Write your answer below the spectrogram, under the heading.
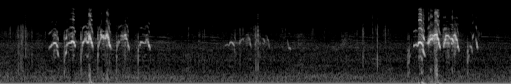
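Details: Ospreys eating a large flounder on their Hog Island nest, 21 July 2016, 08.05; rapid bursts of loud piercing whistled chirps, a soft pair of notes midway, then another intense burst.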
